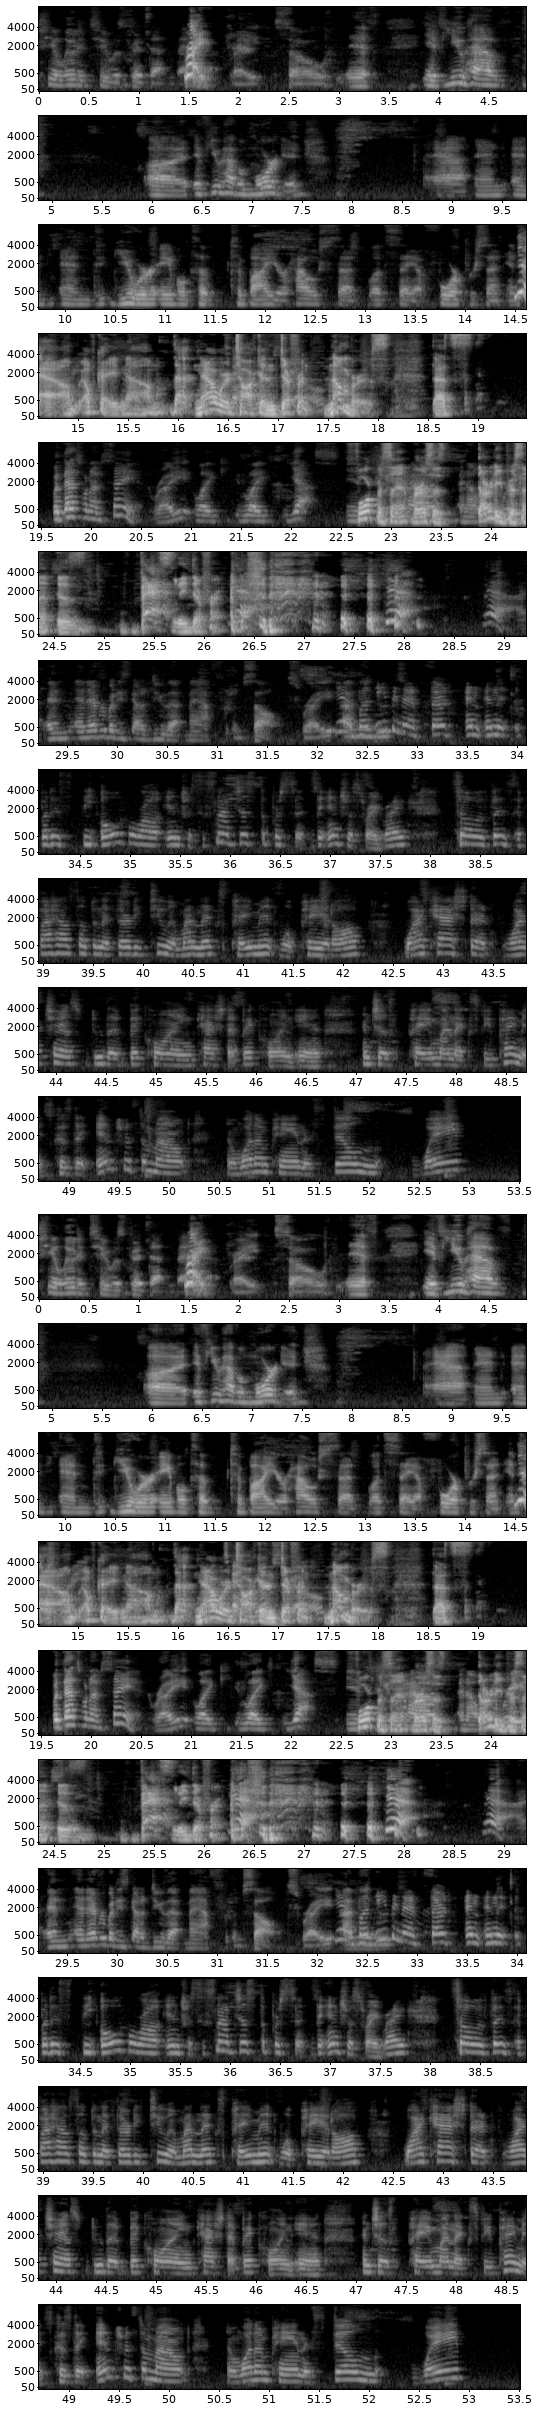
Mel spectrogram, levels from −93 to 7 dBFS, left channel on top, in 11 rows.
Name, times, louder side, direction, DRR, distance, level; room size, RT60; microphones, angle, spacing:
voice 1, 0.0-1.5 2.0-4.7 5.9-7.7 8.7-14.5 14.9-15.0 16.2-17.5 19.6-24.8 26.3-26.7 27.8-28.1 28.8-32.7, right 5 dB, 65° right, 0.8 m, -35 dB
voice 2, 14.5-18.9 22.7-23.5 23.9-24.9 25.4-27.8, left 1 dB, 15° left, 0.4 m, -25 dB
voice 3, 32.2-52.1 52.4-52.9, right 3 dB, 30° right, 0.5 m, -40 dB
6.2 x 2.5 x 3.0 m
head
